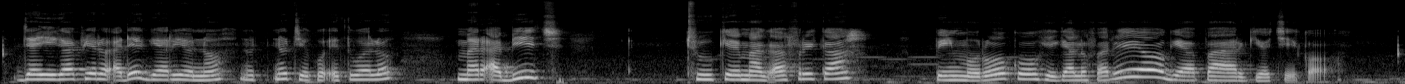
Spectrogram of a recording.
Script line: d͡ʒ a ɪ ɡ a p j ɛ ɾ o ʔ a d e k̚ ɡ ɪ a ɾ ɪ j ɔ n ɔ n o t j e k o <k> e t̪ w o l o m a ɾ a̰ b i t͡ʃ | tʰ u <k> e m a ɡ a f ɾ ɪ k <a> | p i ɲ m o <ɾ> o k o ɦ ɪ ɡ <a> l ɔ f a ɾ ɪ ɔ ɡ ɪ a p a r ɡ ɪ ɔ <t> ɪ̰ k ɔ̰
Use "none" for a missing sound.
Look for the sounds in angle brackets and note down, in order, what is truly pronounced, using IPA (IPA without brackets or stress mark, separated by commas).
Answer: ʔ, k, a, ɾ, a, t͡ʃ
